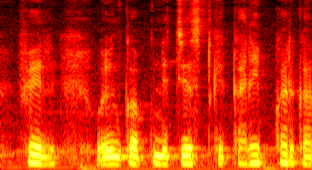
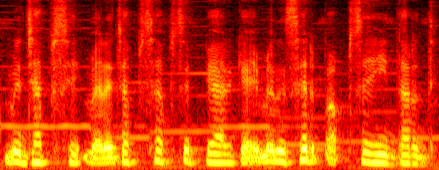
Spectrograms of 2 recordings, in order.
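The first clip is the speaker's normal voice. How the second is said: put-on higher, louder hurt young man, stammering; anguished outburst; 4 semitones higher, 5 dB louder than usual. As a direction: pour out the pain in a rising outburst. Oing's outburst about pain. (दर्द भरा फूटता हुआ ग़ुस्सा)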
